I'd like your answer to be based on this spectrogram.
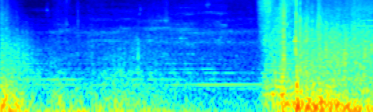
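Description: A Confringo fire spell bursts in Hogwarts Legacy, a sudden loud booming blast that follows a quieter stretch of rumbling ambience and keeps roaring as it fades.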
